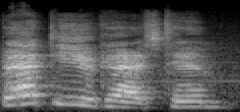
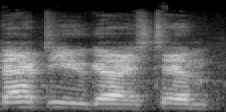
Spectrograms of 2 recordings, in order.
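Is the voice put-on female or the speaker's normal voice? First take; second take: female; normal. First: It is said in a put-on female voice. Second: It is said in the speaker's ordinary voice. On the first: The speaker calls it right. "She'd be like, ... I can't do a girl voice" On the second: The speaker calls it wrong. "she wouldn't sound like that"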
